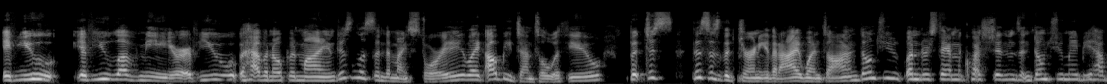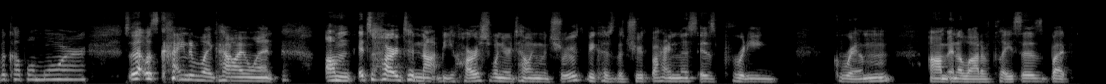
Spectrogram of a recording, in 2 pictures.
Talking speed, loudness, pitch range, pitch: 225 wpm, -25 LUFS, 150-230 Hz, 195 Hz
